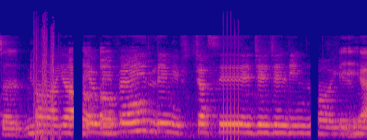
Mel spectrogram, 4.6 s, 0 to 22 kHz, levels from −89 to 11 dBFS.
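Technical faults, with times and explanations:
0.41–0.75 s, loose connector crackle: a worn or dirty contact makes and breaks rapidly, chopping the speech into an irregular burst of scratchy crackle. Its ragged, random texture distinguishes it from the clean, periodic repetition of a buffer loop.
0.90–1.04 s and 3.86–3.98 s, AAC frame loss with muting: the decoder zeroed lost frames, leaving soft-edged gaps of about 128 ms and 107 ms, consistent with six and five frames respectively. Overlapping windows fade the sound out and back in, unlike a hard dropout.
2.79–3.02 s, system hang loop: the system stalled while the audio hardware kept cycling the same 46.44 ms stretch, which fits a 2048-sample buffer. That stretch repeats exactly five times at 21.5 Hz, producing a mechanical stutter. Its exact repetition distinguishes it from crackle, and the stutter is not a silent gap.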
